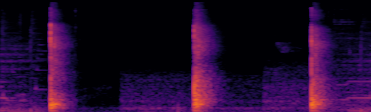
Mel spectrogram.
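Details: Rabbit (Oryctolagus cuniculus domesticus), hind-leg thump: alarm warning other rabbits of danger.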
